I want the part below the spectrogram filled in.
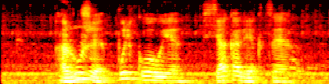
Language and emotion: Russian, neutral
